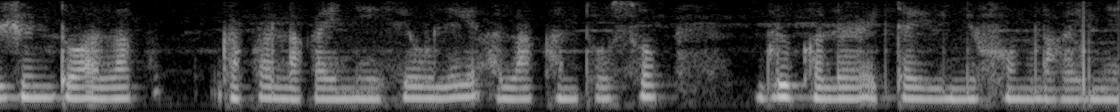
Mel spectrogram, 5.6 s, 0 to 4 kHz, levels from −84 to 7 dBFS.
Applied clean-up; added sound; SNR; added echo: none; none; none; none.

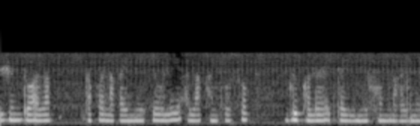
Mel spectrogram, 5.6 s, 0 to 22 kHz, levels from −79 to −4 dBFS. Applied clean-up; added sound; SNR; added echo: none; Tools; 17 dB; none.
